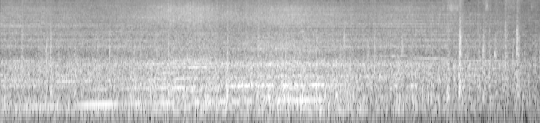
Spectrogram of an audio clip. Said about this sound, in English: Chris and I rode the train for several hours.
